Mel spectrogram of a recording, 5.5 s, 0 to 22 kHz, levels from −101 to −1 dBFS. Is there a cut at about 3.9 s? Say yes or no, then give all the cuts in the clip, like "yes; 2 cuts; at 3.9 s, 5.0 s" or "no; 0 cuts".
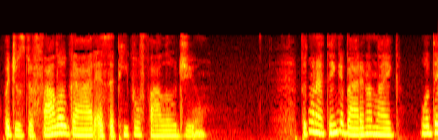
yes; 1 cut; at 3.9 s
